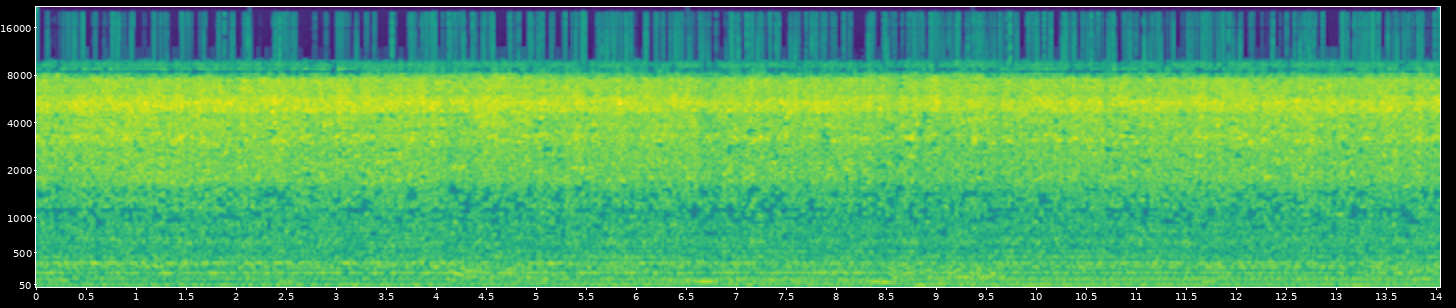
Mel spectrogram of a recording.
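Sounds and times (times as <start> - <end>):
loud fluttering snoring: 3.9 - 11.7.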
